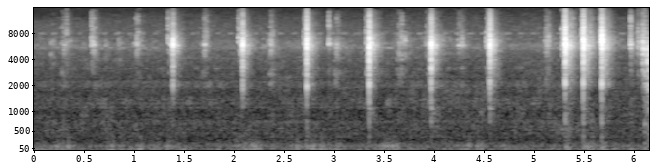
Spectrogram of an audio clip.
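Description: A pair of scissors with blue handles snipping open and shut, the blades clicking sharply about once every half second or so, then four quick snips in a row near the end.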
